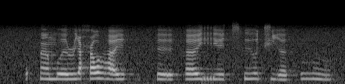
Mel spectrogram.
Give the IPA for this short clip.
θ ɐ̃ m o ə̯ ɹ i ħ ɔ ɦ a ɪ̯ | pʰ ɘ | ɐ ɪ̯ rʲ ɘ ɪ̯ t͡sʰ ɨ ʊ̯ t͡ʃ i ə̯ | v u

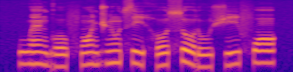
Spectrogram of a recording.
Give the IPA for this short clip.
w ɛ̃˧ ɡ o˨ f ɔ̃˨˦ d͡ʒ ũ˦ s i˦˨ h o˨˦ s o˦˨ ɾ u˨ ʃ i˨˦ f ɔ˦

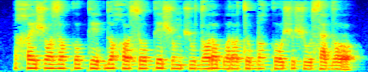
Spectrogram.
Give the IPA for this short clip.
χ e ʃ ɔ z ɔ k o k e ʔ d o χ o s o k e ʃ o ŋ ʃ u d ɔ ɾ ɔ b ɔ ɾ ɔ t ʊ b ʊ ʁ k o ʃ ʊ ʃ u s a d ɔ

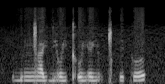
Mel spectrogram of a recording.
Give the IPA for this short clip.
b ɪ ŋ͡ǀ a j d j ʊ j kʼ u j e j u ǀʰ i k ʊ

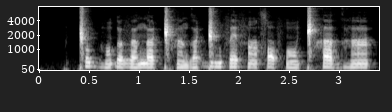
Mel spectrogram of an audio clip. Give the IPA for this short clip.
ǁ u˥ bʱ ɔ̃˩˥ ɠ ɵ˩˥ v œ˩˥ ŋ œ˩˥ ǁʰ œ̃˩ ɡ œ˩˥ ɡ͡ǁ ũ˥˩ f e˧ f ẽ˧ sˤ ɵ˥˩ f ɔ̃˩ ǁʰ ɜ˥˩ ɡʱ œ̃˥

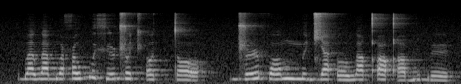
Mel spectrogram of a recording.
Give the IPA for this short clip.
b a w a b o ħ o b o xʲ o ɖ͡ʐ ɔ t͡ʃʼ ɔ tː ɔ | ɖ͡ʐ ə˞ f ɔ mː ø d͡ʑ a ʔ o w a qʼ o qʼ a b i b ø

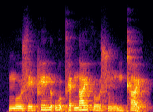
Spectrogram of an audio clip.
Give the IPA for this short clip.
ŋ o˨ ʊ̯ sʰ e˨ pʰ e˦ n ʊ˦ ʔ w o̰˦˨ kʰ ɛ˦ ʔ n a˦ ɪ̯ θ o˨ ʊ̯ s ũ˨ ŋ i˨ kʰ a̰˦˨ ɪ̯

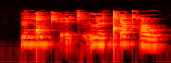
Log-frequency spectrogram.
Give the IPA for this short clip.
ɾ ə ŋ͡ǃ o cʰ ɛ̰ cʰ ə̰ l ə ǃʼ ɛ qʰ o

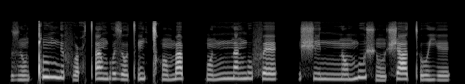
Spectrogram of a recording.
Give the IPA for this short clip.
z ũ˩ ǃ ũ˥ ŋ ɪ˥ f u˩ ħ tʼ ã˥ ɡʷ ɪ˥ z o˧ tʼ ĩ˥ ǀʰ õ˧ m a˥ pː õ˧ nː ã˥ ŋ u˥ f ɛ˥ | ʃ i˧ nː õ˧ m u˥ ʃ ũ˩ ʃ a˥ tʼ u˧ j ɪ˧

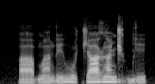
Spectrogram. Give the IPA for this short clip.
aː˨ b ã˦ ɗ i˨˦ β u˨ t͡ʃ aː˦ ɣ ã˦ d͡ʒ ʊ˨ ɡ͡b i˦

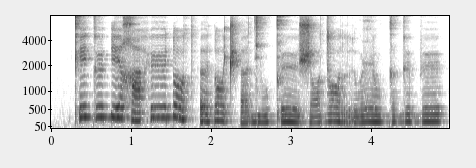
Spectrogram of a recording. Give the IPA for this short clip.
kʼ e˥ ɡ ø˥ ɠ e˥ χ a˧ h ʏː˥ ɗ ɔ˥˧ t͡sʼ ə˧˩ ɗ ɔ˥˧ t͡ʃʼ ɐ˩˧ d j u˩˧ kʼ øː˧˩ ʃ ɔ˩˧ d ɔ˥˧ r u˩˧ ʕ u˧ ɡ ə˧ ɡ ʏ˥˧ b ø˥

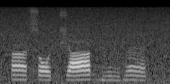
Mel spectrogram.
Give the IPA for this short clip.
ã˧ s ɔ˨ t͡ʃ aː˨˦ ɡ͡b ĩ˨ ɡ͡b ɛ̃˦˨

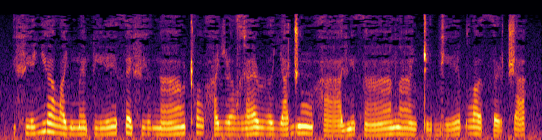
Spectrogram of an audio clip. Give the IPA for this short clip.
fʲ ɛ ʎ j ɛ lˠ æ ʎ m ɛ̃ pʲ eː θ ɛ fʲ əː ŋ ãː lˠ ʈʰ o lˠ h a ʎ ɭ i lˠ ɣ æ ɹ əː ʎ a d͡ʒ õː h aː vʲ ɛ̃ θ ãː v ãː ʎ ʈ i bʲ eː b lˠ ə θ ə ɭ t͡ʃ a

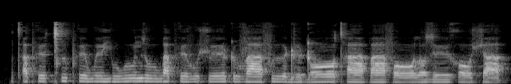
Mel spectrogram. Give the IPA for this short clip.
tʼ a pʰ ʏː ǀʰ ɯ pʰ ʏː w ʏː j u w uː n z uː w a pʰ ʏ v u ʃ ʏː ʈ u v aː f ɯː ɖ ʏː ɖ ɔː tʰ aː p aː f ɔː l ɔ z ʏː x ɔː ʃ a

